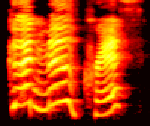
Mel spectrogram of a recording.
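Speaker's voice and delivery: high, loud proud shout; cheering yell. A narrator's reading. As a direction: cheer from the stands. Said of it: "yelled Dad".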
